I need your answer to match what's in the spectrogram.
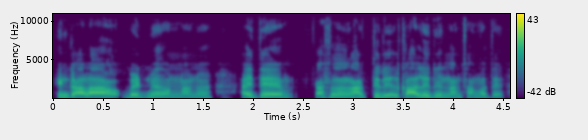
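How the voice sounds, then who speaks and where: A young man recounts his own testimony at a rapid, tumbling pace, his voice pitched a little high and sounding smooth and clear. The recording is dry and close, with no room around him. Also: no echo, narrow, tinny audio. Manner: fast emotional storytelling, acts out pleading quotes. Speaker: testimony speaker. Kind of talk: personal testimony.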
